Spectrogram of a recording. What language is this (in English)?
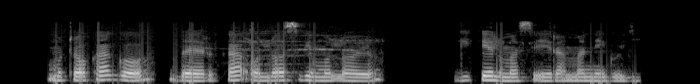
Luo (Kenya and Tanzania)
